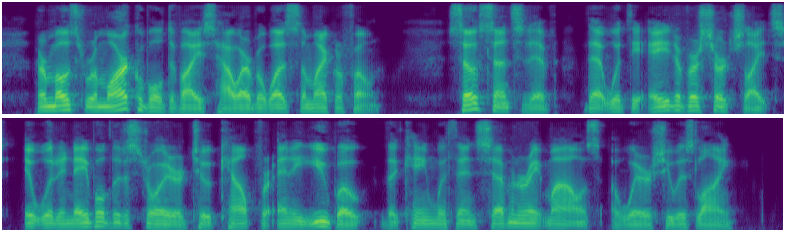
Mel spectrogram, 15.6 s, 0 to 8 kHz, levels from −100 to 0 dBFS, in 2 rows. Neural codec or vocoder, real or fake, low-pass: codec, 16 kHz, 4 kbps, X-Codec, WavLM features, trained on Multilingual LibriSpeech; fake; 7.2 kHz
